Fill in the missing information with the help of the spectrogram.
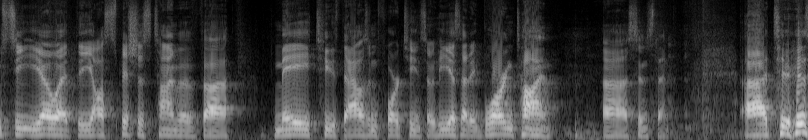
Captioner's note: laughter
